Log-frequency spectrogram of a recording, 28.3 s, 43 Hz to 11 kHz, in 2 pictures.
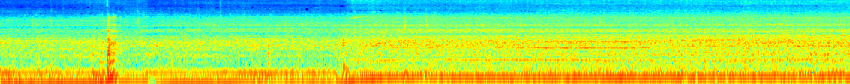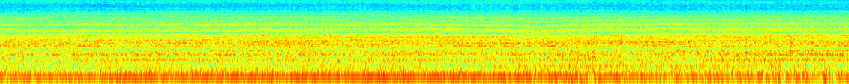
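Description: Caterpillar D7F bulldozer's diesel engine running steadily under load as the dozer pushes brush with its blade. There is a sharp knock about two seconds in, and the engine sound gets louder and fuller about six seconds in.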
